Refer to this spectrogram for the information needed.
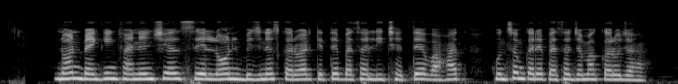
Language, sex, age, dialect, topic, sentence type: Magahi, female, 18-24, Northeastern/Surjapuri, banking, question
